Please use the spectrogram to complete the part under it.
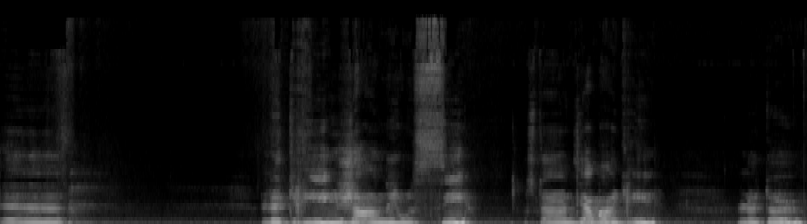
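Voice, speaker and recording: A woman from Quebec with a Québécois accent, hosting a casual unboxing vlog, halting and apologetic, full of fillers and restarts. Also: medium pitch, slight background noise. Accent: Québécois French. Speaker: channel host.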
